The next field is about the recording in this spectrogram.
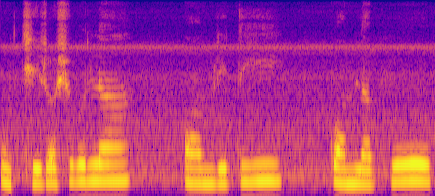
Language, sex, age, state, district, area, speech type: Bengali, female, 30-45, West Bengal, Alipurduar, rural, spontaneous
